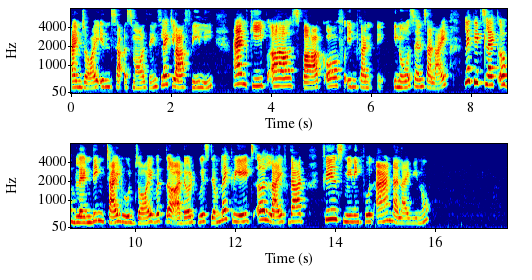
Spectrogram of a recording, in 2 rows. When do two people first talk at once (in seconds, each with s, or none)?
none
